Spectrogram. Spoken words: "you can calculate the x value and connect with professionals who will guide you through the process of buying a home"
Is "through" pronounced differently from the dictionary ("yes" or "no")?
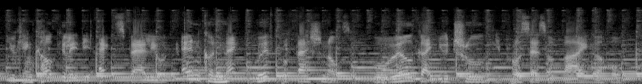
yes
